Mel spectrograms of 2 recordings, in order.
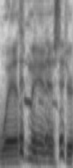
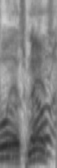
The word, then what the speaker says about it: Westminster: It's not Westminster, it's Westminster.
